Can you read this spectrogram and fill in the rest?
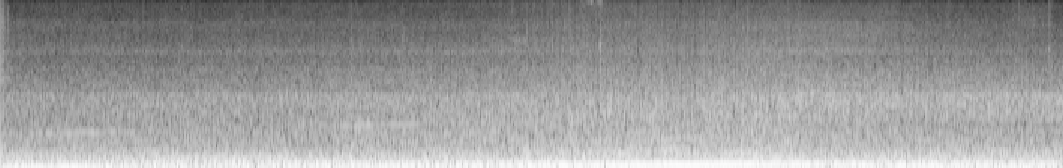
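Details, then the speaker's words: Honda Civic engine on its first run after the build, with a small coolant leak at an intake manifold fitting and no check engine light. Steady, even low rumble with no knocks or misses, revving slightly. Normal running. "So, we are I'm calling it. I think that's a good decent first run. No check engine light."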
